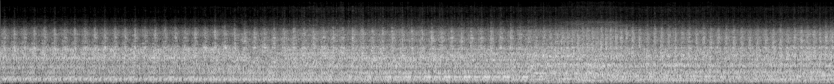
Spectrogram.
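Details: 6.5 diesel truck with about 300k miles, noise started suddenly: the engine idles with a steady rapid knock and a high, wavering squeal riding over it; cause unknown.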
